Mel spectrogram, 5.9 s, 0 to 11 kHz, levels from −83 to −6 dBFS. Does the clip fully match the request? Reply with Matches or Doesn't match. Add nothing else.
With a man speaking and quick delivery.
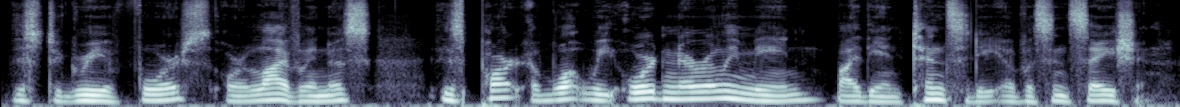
Doesn't match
